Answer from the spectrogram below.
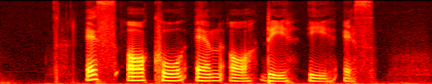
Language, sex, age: Swedish, male, 38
